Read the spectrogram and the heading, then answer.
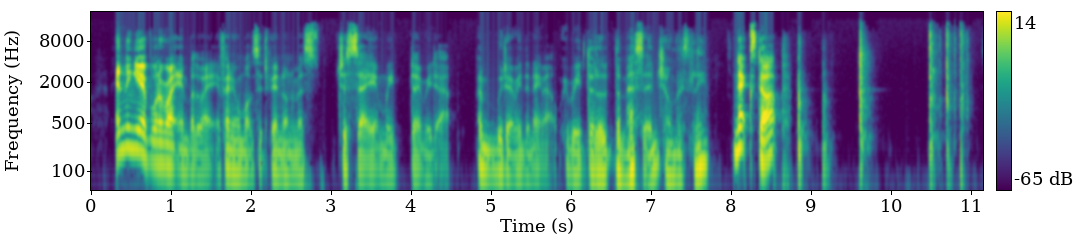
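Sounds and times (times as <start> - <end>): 
speech: 0.3 - 8.9
keyboard keys tapping: 10.5 - 11.1.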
